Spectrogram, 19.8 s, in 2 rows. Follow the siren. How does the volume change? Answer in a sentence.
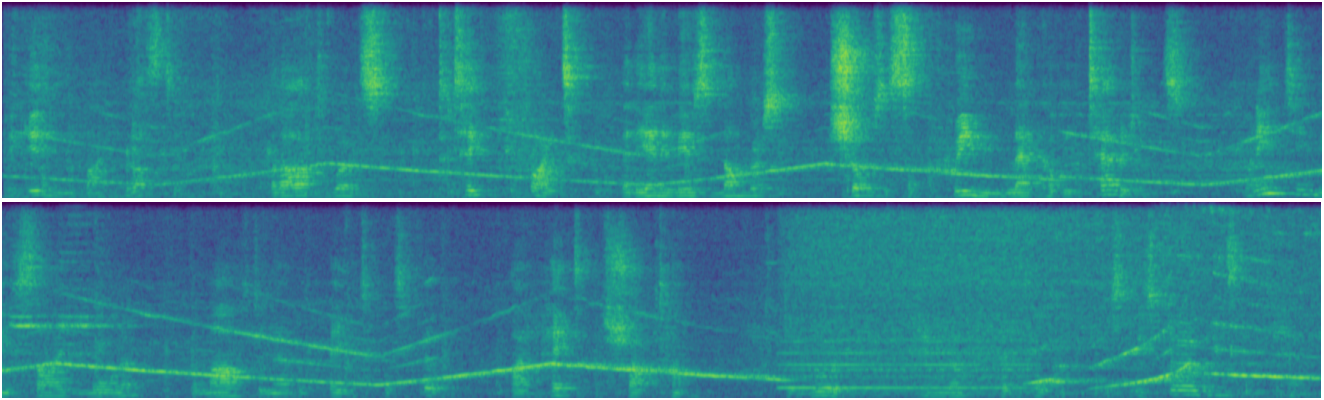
The volume of the siren goes up.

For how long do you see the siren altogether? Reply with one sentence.
You can hear the siren for 20 seconds altogether.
